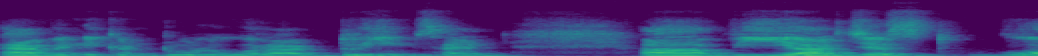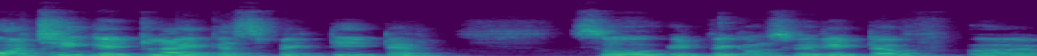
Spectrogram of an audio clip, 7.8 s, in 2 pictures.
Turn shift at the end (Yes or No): No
